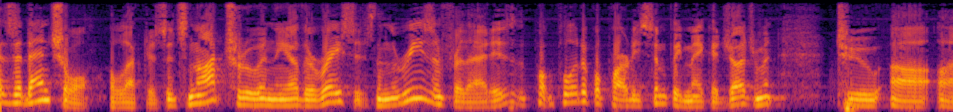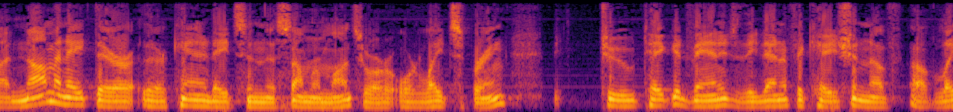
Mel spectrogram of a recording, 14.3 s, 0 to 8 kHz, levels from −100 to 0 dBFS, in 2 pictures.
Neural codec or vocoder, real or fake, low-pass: none; real; 7.2 kHz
